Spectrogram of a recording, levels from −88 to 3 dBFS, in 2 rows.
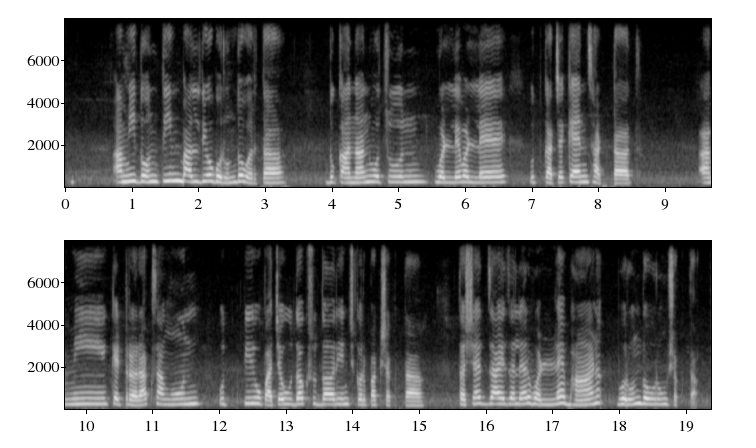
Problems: background sounds at intervals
